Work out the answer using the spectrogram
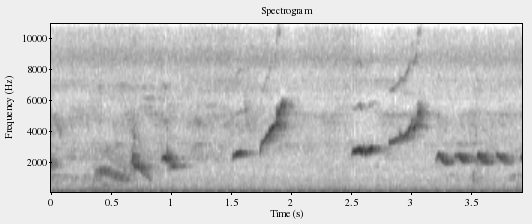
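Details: Young speckled white-rumped shama practising its morning song: loud, clear whistled notes sweeping up and down, a few slurred phrases in quick succession over a constant low electrical hum.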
